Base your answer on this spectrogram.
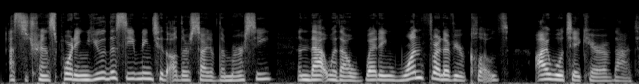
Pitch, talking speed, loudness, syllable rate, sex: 210 Hz, 265 wpm, -18 LUFS, 6.6 syllables/s, female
